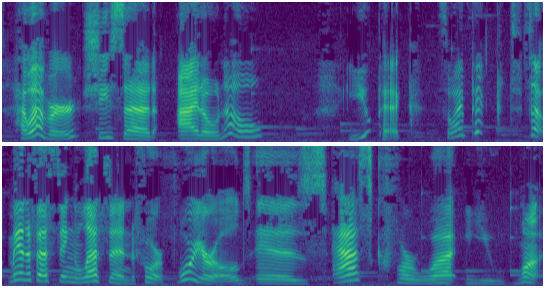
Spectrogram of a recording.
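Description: A woman speaks at a very slow pace and a high pitch, with big swings in loudness. The sound is dry with no echo, and faint music plays in the background. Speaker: travel vlogger mom. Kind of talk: casual vlog chat. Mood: cheerful, storytelling. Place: beach. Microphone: phone near.

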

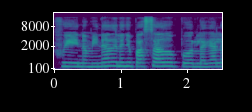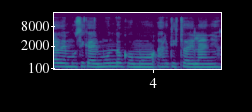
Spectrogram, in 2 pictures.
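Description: Delivered at a moderate pace, the speech has monotone, flat intonation. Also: woman. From Argentina, Córdoba; Argentina. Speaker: percussionist and singer. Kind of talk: recorded video greeting. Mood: warm, smiling. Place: home room. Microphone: phone near.

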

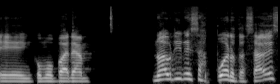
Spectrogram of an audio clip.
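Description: Against a quiet background, a man with a Rioplatense accent speaks with lively intonation. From Argentina or Uruguay. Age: 20s. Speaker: YouTube host. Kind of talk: live interview. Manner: halting, many fillers. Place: home room. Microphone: studio mic.

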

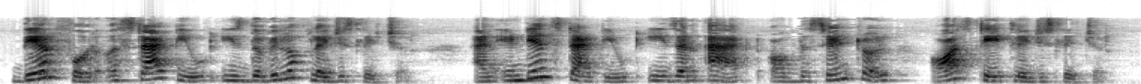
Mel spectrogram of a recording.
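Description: Moderate-paced speech from a woman, the background quiet. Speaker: law lecturer. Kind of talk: lecture. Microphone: webcam.

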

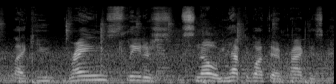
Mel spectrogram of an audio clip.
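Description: Speech comes at a fairly quick pace with ordinary pitch variation. Noticeable background noise sits behind it. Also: man. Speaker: interviewee. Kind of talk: interview answer. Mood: cheerful, smiling storytelling. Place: hall.

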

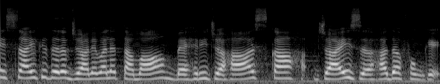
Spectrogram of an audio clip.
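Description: Her words come at a moderate pace as a woman talks.

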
